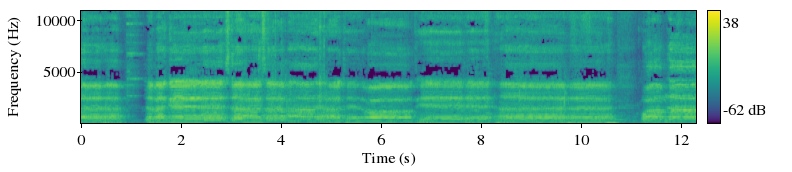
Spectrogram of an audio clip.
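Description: A man chanting an Orthodox Tewahedo liturgical hymn through a handheld microphone and loudspeaker, in long held notes that bend and waver. He breaks off briefly about a second in and again near the end.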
